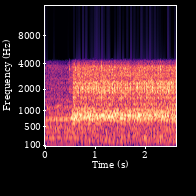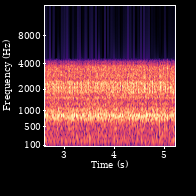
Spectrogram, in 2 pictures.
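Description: A sewing machine runs steadily, stitching a men's trouser front pocket close to the edge, a loud continuous whirring hum that starts after a brief softer moment and holds evenly throughout.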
